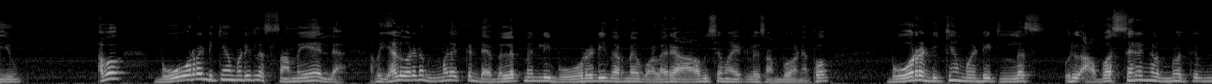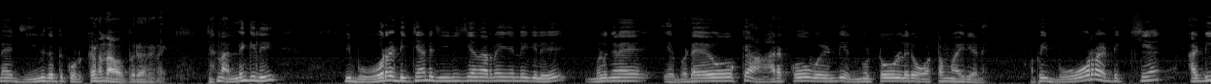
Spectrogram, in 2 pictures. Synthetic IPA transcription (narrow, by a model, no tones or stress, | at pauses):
jum | ɐpːoː | bo̞ːreɽikʲːaːnʋeɳɖiʈ̬ːulːɐsɐmɐjɐilːɐ̰ɐpːoijaːɭʋɐɾɐɽenimːɐɭjo̞kːe̞ɖe̞ʋelɐpːmenɖilibo̞ːreɽijnɐrɐɲːɨʋɐɭɐɾe̞aːʋɐɕjɐmaːjiʈːuɭːo̞ɾusɐmbʱɐʋaːɳɨɐpːoː | bo̞ːreɽikʲːaːnʋeɳɖiʈːuɭːɐ | o̞ɾuʔɐ̰ʋɐsɐɾɐŋːɐɭnɐmːɐɭkːt̪ɐnːe̞d͡ʑiːʋiðɐt̪ːɨko̞ɽukːɐːɳɐnːaːʋɐpːoɾuʋɐrɐja̰ɳɨ̰ | kaːɳɐɐlːe̞ŋɡil | iːbo̞ːrɐɽik̬ʲːaːnɖɨd͡ʑiːʋikʲːaːnɐrɐnːɲːɐeɲːɐndeŋɡilnnɐmːɐɭiŋːɐne̞eʋiɽejokːeaːɾɐkːo̞ːʋe̞ːɳɖieŋːiʈːoːuɭːɐoɾuo̞ːʈːɐmːaːjɾijaːɳɨ̰ | ɐpːoːiːbo̞ːrɐɽikʲːa | ɐɽi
